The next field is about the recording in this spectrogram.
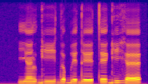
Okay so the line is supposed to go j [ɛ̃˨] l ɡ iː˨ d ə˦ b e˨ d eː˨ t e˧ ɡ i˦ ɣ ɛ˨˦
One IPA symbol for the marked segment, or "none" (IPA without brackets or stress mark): ɛ̃˨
